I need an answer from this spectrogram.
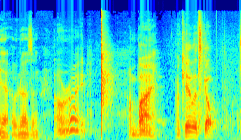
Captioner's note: Jeff claps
